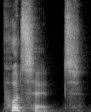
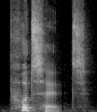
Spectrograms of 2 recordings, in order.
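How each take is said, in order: First: The middle t is clear and crisp. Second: The same.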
